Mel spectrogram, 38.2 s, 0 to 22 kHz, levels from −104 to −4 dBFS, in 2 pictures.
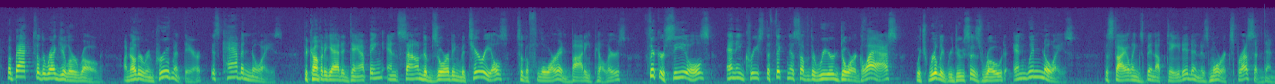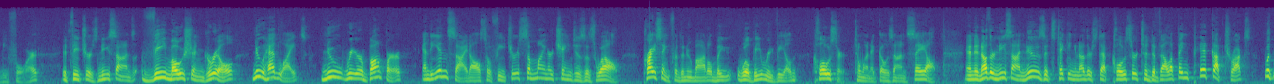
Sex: male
